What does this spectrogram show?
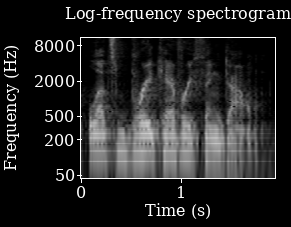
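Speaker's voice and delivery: usual speaking voice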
